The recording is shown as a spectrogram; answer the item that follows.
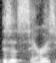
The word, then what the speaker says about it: Sarris: I'm like, is it Sarris? He goes, yeah, you've been mispronouncing my name the entire time.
